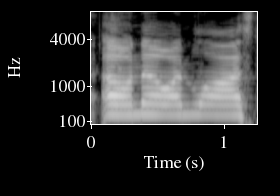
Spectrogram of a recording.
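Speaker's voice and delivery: put-on high, loud whiny little-girl cry; mock lost little girl. Retelling the film, voicing the scared lost girl. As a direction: squeal it like a lost kid. Girl's voice in retold scene.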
